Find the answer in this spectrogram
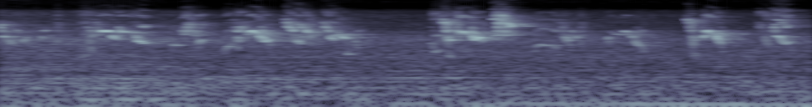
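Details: Budgies at play utter clear squeaky chirps and short warbled phrases in quick groups, with a low hum behind.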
